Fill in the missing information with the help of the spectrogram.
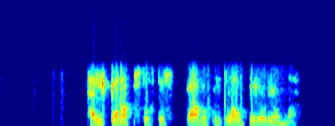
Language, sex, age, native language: Icelandic, male, 14, Icelandic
